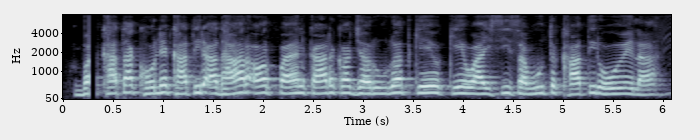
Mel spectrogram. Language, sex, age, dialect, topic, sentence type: Bhojpuri, male, 18-24, Western, banking, statement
